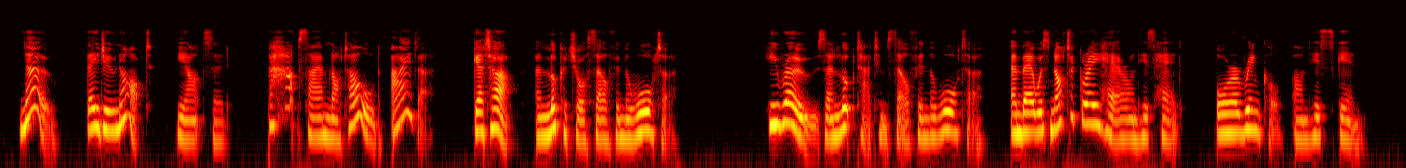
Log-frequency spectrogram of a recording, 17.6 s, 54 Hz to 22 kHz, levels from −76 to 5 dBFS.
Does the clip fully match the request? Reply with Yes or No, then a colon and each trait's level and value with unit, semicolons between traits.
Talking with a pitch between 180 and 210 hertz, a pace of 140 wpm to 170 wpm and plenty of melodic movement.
Yes: medium, 185 Hz; average, 160 wpm; wide, 5.8 semitones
